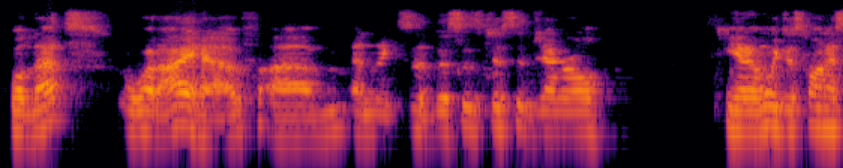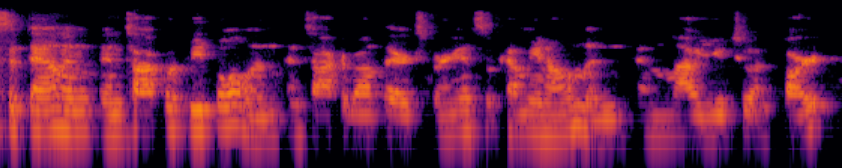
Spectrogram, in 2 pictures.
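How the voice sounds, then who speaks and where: A man's voice: medium pitch, fairly even intonation, moderate pace, a bit bright, dull audio. A man hosting a podcast interview on a call, loose and joking, asking questions with restarts. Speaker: podcast host. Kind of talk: casual video-call interview.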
